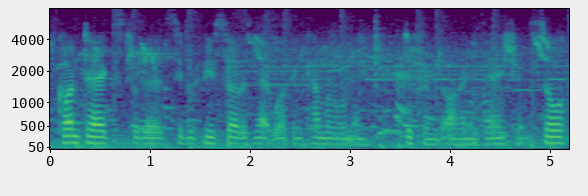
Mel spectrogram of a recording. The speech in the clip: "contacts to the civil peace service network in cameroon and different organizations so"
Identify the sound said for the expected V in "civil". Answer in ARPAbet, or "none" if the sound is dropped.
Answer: V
